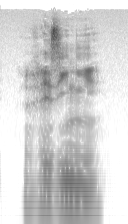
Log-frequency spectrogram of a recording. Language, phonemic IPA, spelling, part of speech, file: French, /ʁe.zi.ɲe/, résigner, verb, Fr-résigner.ogg
- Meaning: 1. to relinquish, renounce 2. to resign oneself (to)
